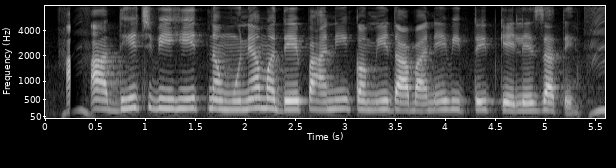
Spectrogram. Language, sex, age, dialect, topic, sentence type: Marathi, male, 18-24, Varhadi, agriculture, statement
